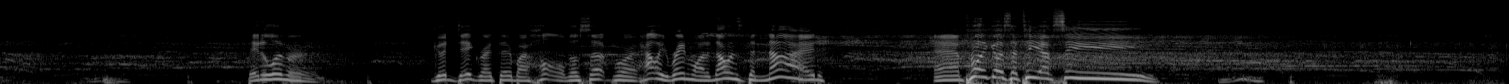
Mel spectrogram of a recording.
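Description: A volleyball thuds as it is hit and bounces on the floor.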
